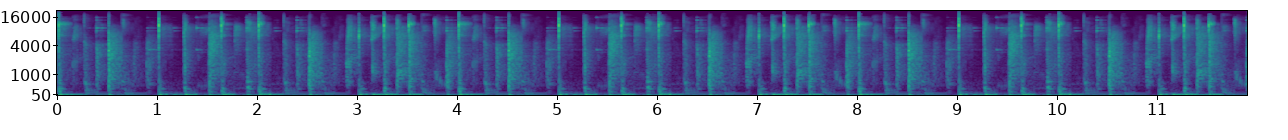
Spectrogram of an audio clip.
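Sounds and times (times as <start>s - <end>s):
drum loop highs: 0.0s - 11.8s.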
